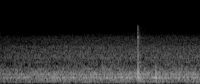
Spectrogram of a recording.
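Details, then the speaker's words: Jayco Eagle 24RE RV furnace just switched off: a soft, steady airy whoosh with one light click as the furnace fan keeps running for a few minutes after shutoff. This is normal blower run-on. "Now shut your furnace off. You can go through different modes, cool, etc. Shut everything off. Now your furnace fan will take a few more minutes to shut off."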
